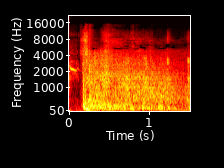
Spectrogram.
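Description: A single loud cannon blast, fired at sunrise to get everybody up, booms out abruptly, followed by a long rolling rumble that echoes and slowly fades, with no voices present.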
